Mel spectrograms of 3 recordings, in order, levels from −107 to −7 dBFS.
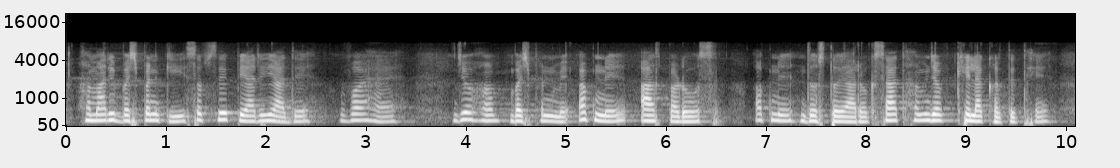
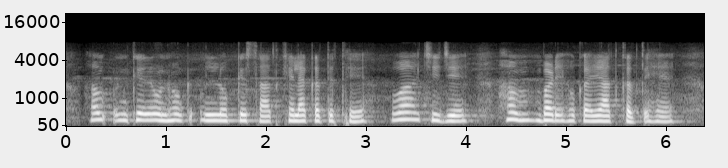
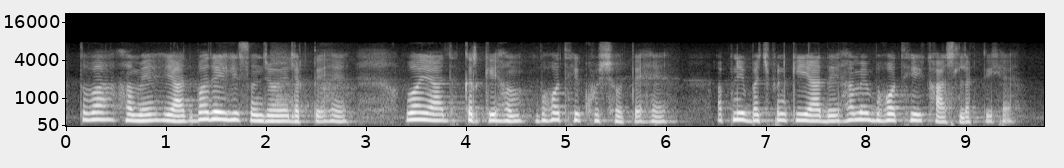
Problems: background sounds at intervals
